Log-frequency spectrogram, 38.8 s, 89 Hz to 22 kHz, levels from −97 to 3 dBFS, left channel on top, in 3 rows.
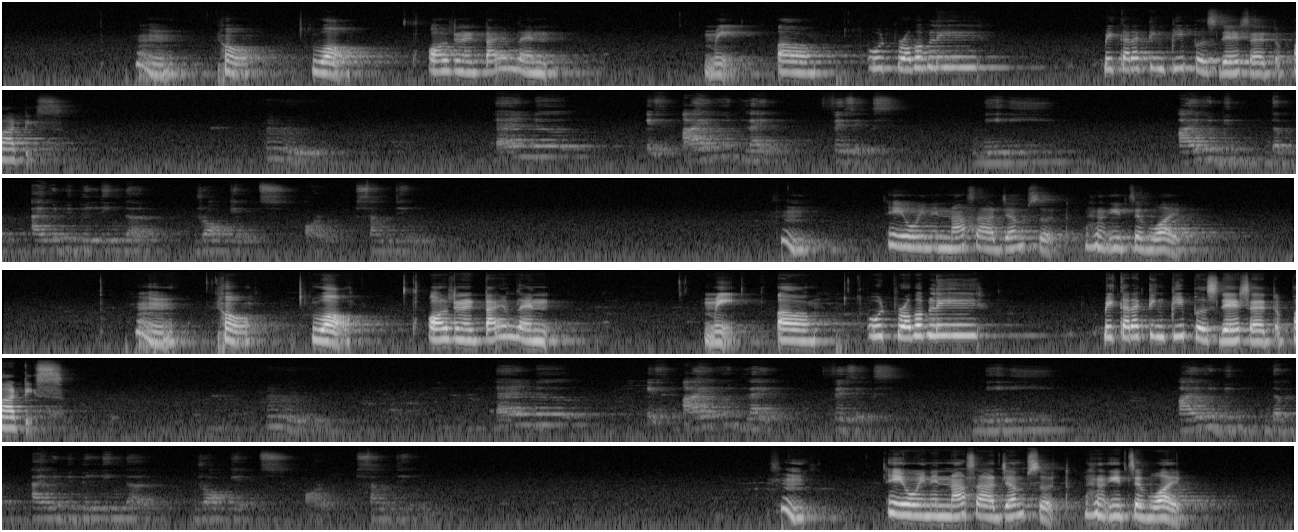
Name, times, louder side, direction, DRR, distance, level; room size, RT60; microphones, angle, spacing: voice 1, 1.3-1.7 2.2-2.5 3.1-3.5 4.3-5.5 7.0-7.3 7.8-8.1 8.7-9.8 11.0-13.5 33.7-33.9 34.7-36.4 36.7-37.7, right 7 dB, 75° right, 0.4 m, -25 dB
voice 2, 15.6-16.2 17.9-18.7 19.4-20.8 21.2-21.8 22.6-23.4 24.7-25.9 26.2-27.4 27.8-30.2, left 1 dB, 65° left, 4.4 m, -49 dB
14.5 x 8.8 x 7.1 m
head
